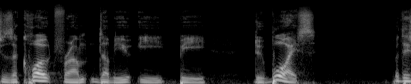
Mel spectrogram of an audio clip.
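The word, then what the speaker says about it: Du Bois: atten mention to the fact that um web de Boyce which I am I yes I am pronouncing that properly some people like no it's it's dubo it's dubo because the man himself said that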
